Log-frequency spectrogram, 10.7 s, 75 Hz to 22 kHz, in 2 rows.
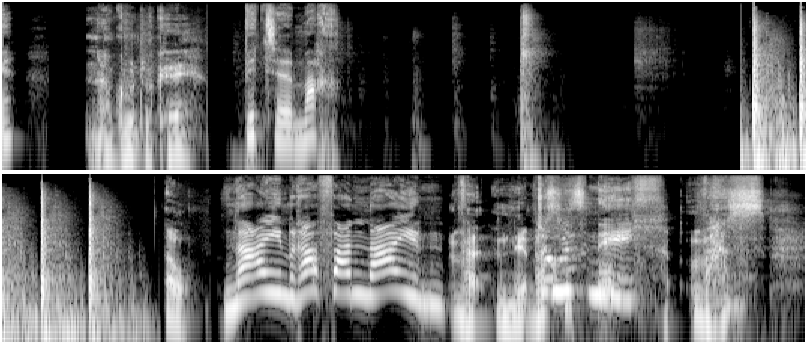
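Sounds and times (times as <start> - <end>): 
speech: 0.0 - 2.4, 6.4 - 10.6
heavy door shutting thud: 4.9 - 6.4
rapid loud bangs: 4.9 - 6.4.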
